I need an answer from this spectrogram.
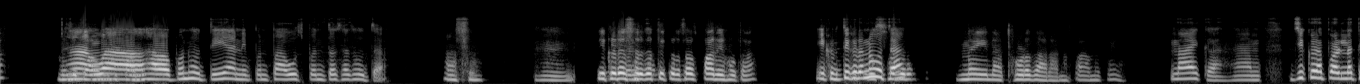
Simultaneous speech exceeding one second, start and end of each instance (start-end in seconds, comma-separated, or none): none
